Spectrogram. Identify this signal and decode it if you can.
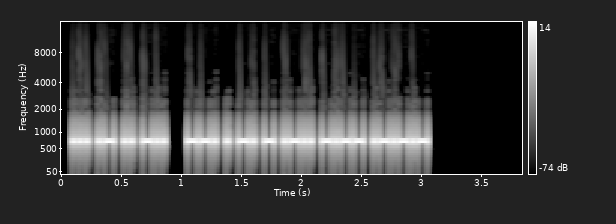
Morse code, heard as a keyed tone, about 44 wpm, 700 Hz. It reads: SAID GENTLY.
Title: Sentences from Top 1500 Words 45wpm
